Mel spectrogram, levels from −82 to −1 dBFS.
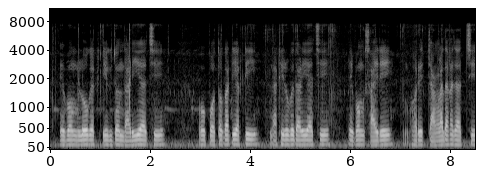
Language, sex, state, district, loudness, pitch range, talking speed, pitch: Bengali, male, West Bengal, Paschim Medinipur, -25 LUFS, 105-115 Hz, 135 wpm, 110 Hz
